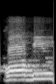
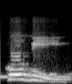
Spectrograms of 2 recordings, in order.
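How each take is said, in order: First: The first vowel is an open a sound. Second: The first vowel is a closed o sound. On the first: The speaker calls it wrong. "একইভাবে আমরা কবি উচ্চারণ করি না" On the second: The speaker calls it right. "আমরা উচ্চারণ করি কবি"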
